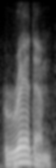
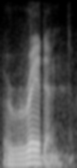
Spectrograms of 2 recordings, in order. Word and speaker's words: rhythm: E a terceira palavra nós temos rhythm. Rhythm. Rhythm significa ritmo, tá? E mais uma vez, o H ele é silenciado aí depois do R nessa ocasião.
